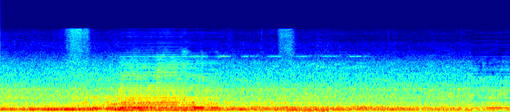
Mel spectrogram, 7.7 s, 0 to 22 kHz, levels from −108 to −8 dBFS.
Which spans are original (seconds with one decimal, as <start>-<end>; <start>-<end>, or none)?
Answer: 0.0-1.8; 3.3-7.1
